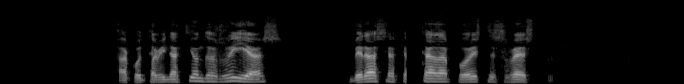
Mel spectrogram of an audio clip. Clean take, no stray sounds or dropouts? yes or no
no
